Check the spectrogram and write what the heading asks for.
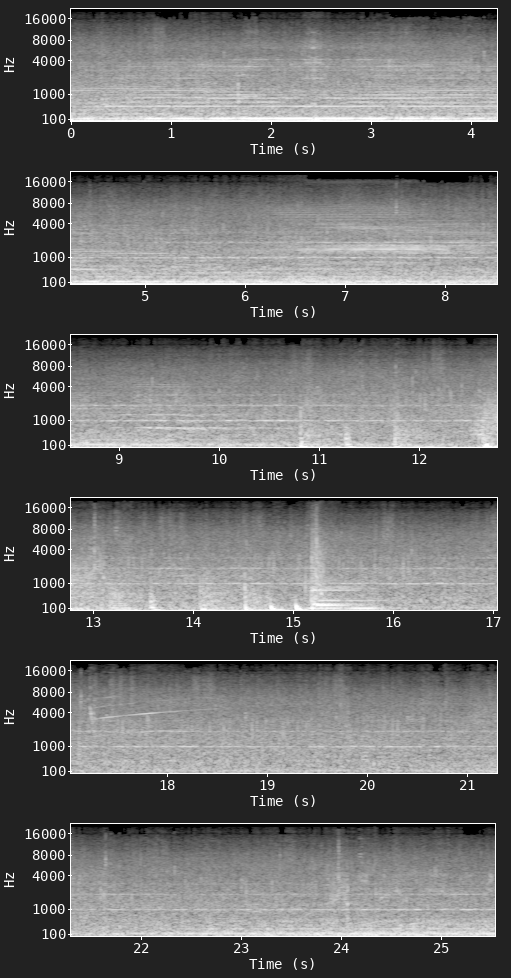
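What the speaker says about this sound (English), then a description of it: "What are you doing out in the rain?" Steady rain in the stealth video game Splinter Cell Pandora Tomorrow, during a TV station mission, with a low hum and a burst of louder crackling impacts midway before the downpour settles back to a constant hiss.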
